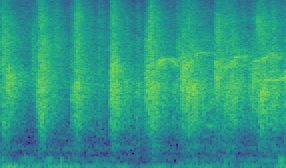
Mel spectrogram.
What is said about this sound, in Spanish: Hay empate, un aplauso para los que sean de Taque Cubo.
